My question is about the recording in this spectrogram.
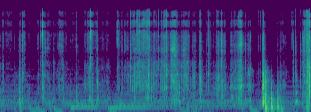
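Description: Cardboard blind box torn open along its perforated top, then a foil blind bag crinkling as it is pulled out and handled, with a few sharp taps near the end. Soft background music plays underneath.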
